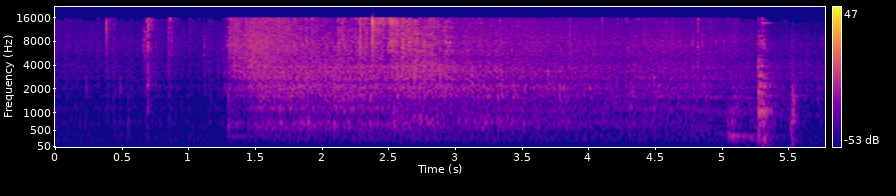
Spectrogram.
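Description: Water poured into a hot oiled stainless-steel skillet: a sudden loud sizzle about a second in that slowly dies down as the water turns to steam around the eggs in avocado halves. A few short sharp sounds near the end.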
